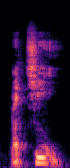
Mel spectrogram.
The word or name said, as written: Maci!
